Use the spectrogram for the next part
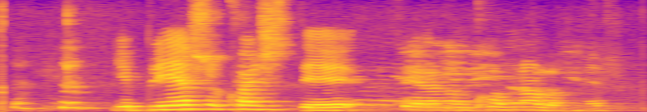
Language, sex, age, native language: Icelandic, female, 11, Icelandic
